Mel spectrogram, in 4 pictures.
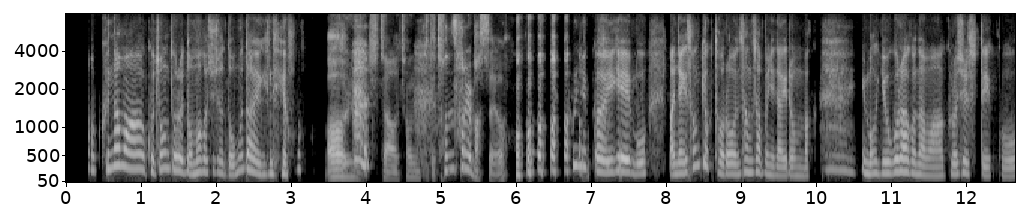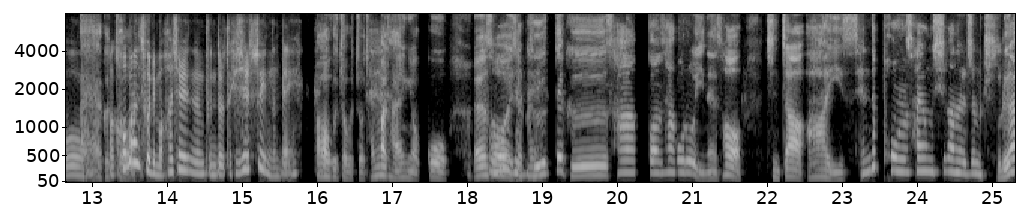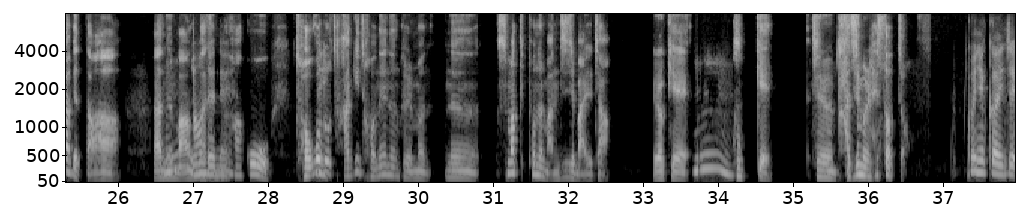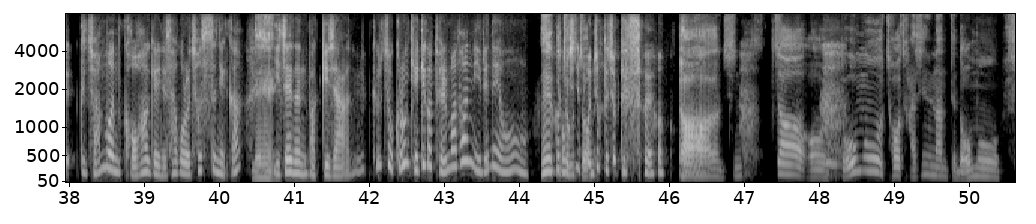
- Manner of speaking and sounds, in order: laughing while speaking: "다행이네요"; other background noise; laugh; laugh; tapping; laughing while speaking: "드셨겠어요"
- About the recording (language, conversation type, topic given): Korean, podcast, 작은 습관 하나가 삶을 바꾼 적이 있나요?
